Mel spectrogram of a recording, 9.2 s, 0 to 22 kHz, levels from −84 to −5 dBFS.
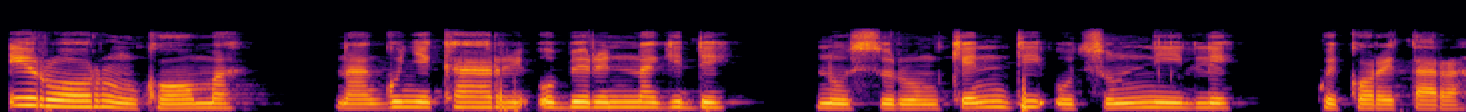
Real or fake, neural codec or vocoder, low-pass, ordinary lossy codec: real; none; none; none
